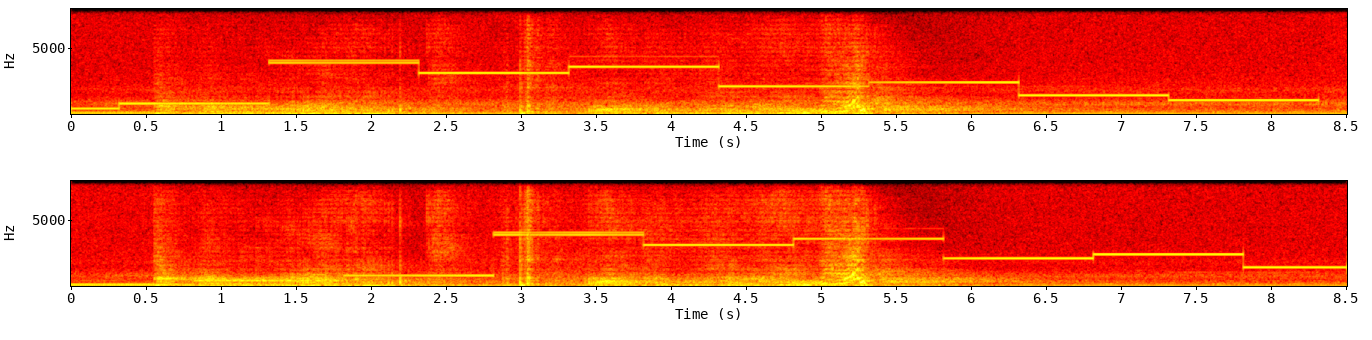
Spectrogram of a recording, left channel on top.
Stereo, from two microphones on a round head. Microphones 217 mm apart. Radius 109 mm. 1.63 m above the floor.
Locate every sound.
0.6 s a zipper: 30° right (ahead or behind), 2 m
